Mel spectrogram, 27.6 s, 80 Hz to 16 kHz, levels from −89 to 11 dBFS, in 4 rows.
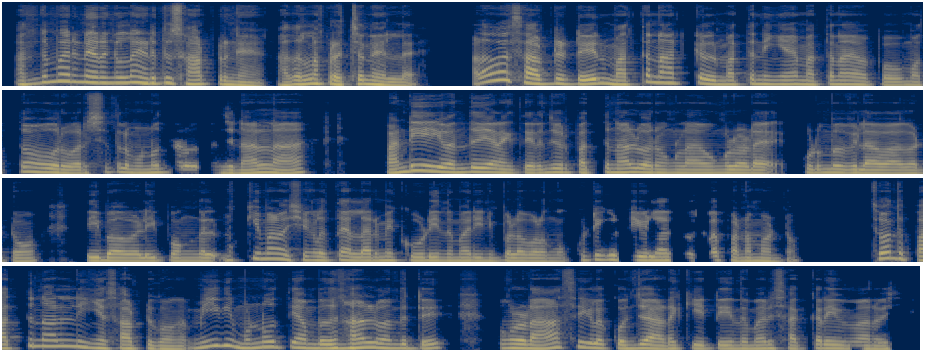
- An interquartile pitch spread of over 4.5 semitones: No, average, 3.9 semitones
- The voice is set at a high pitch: No, medium, 155 Hz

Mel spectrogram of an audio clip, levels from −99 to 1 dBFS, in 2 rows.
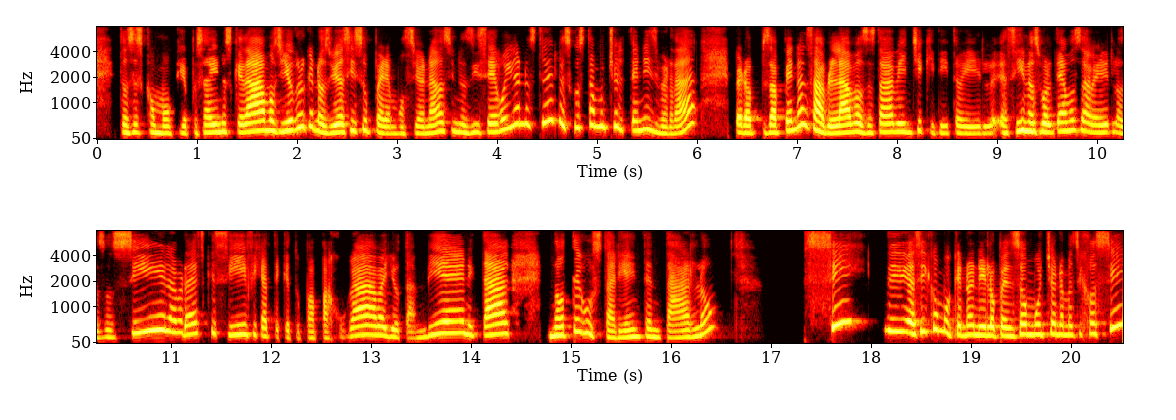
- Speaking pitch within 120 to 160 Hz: No, high, 230 Hz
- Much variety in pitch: Yes, wide, 5.8 semitones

